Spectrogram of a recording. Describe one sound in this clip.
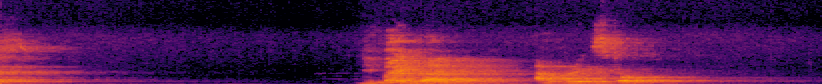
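A man speaks loudly in a room with a slight echo.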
